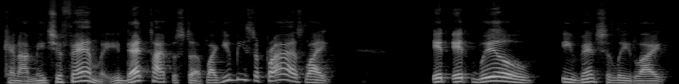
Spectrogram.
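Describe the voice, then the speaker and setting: Speaking at medium pitch and a moderate pace, a very animated man shares his opinions as a podcast guest or co-host. The talk is casual and colloquial, and he often acts out imagined dialogue along the way.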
